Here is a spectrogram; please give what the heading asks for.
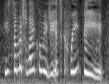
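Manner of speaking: very high, squealing disgust; disgusted fangirl. Acted. Fangirl creeped out by a supposed imposter, disgusted.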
